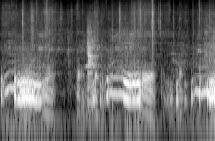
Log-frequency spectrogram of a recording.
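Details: Loud, rich cooing from a performing male pigeon: three throaty, bubbling phrases, each swelling and wavering, separated by short pauses.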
